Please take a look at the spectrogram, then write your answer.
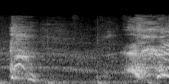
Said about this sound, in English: Jesus Christ! Don't you dare stop it. Keep coughing.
